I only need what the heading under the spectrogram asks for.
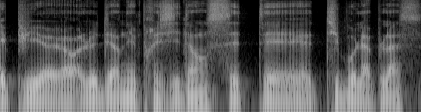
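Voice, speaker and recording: Very deep and low, a man's voice moves at a fairly slow pace. The recording is very clean, with a silent background. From Burgundy, France (Bresse). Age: 70s. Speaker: association president, retiree. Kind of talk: radio interview. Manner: hesitant, repeats words.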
